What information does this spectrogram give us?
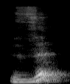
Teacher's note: V is voiced there is vibration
